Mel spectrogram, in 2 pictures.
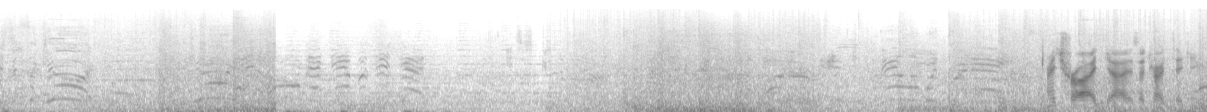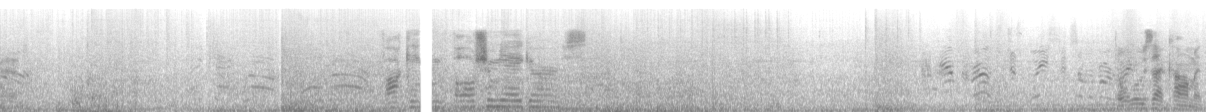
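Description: Explosions rumble and boom in a battle.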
